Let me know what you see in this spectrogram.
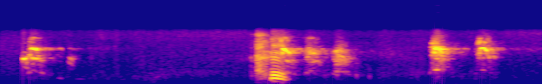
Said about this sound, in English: The dog gonna answer for us, ain't it?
